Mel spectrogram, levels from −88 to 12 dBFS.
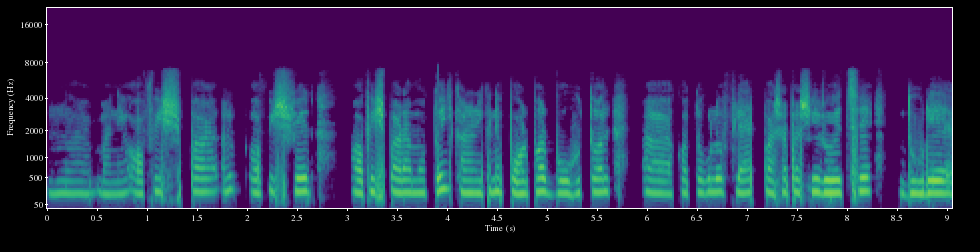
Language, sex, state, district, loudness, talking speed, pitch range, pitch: Bengali, female, West Bengal, Dakshin Dinajpur, -17 LUFS, 140 wpm, 220-245 Hz, 230 Hz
